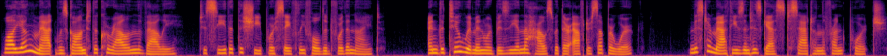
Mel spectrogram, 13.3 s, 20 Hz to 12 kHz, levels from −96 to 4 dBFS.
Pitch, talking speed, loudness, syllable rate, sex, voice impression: 190 Hz, 205 wpm, -20 LUFS, 5.2 syllables/s, female, feminine, adult-like, tensed, soft, clear, raspy, intellectual, calm, reassuring, elegant, kind, slightly modest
